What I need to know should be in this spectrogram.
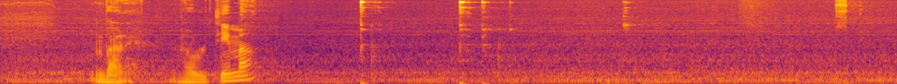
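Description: A knife taps and scrapes lightly on a hard surface.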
